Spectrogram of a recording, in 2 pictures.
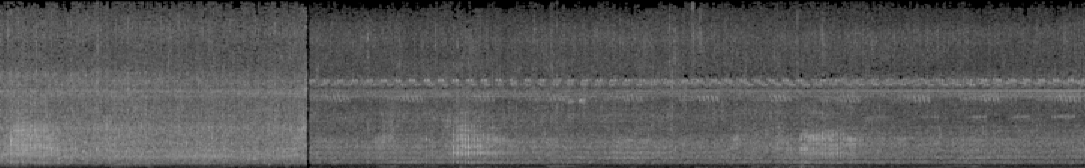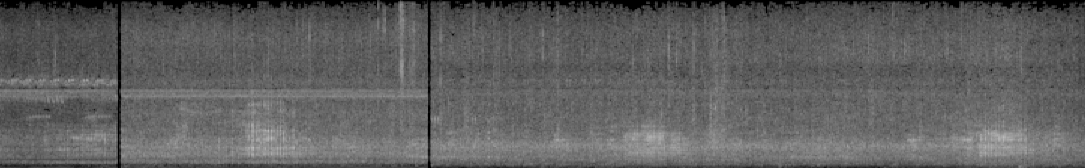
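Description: Steady rush of running water with a low hum underneath, and short louder bursts every few seconds.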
